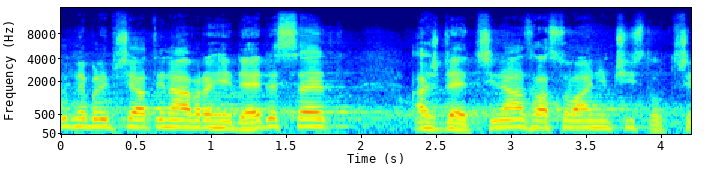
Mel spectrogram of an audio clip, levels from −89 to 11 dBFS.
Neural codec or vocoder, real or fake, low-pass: none; real; 14.4 kHz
